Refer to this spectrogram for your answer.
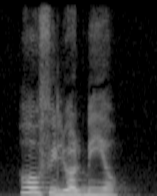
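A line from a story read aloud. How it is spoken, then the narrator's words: Exclaiming. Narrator (Italian): esclamò essa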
